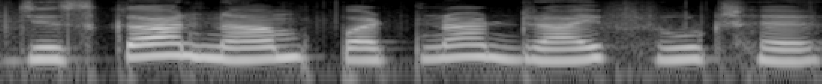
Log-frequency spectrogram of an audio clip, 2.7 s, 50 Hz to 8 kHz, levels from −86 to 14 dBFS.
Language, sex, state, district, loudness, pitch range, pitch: Hindi, female, Bihar, Patna, -17 LUFS, 215-250 Hz, 225 Hz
